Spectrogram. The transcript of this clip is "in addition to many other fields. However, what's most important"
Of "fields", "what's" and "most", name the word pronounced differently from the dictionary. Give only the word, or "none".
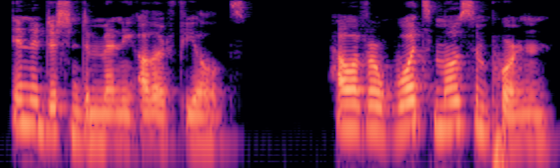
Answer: none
